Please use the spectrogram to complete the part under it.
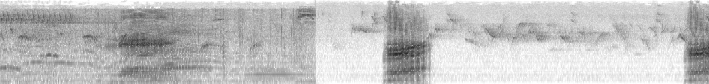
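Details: Lamb bleating: a long, quavering call at the start, then two loud, sharp bleats separated by a few seconds of near silence.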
